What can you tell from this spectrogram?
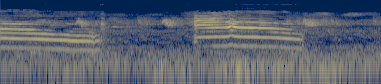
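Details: Cat on a staircase giving two clear, harmonic-rich meows: a falling mew of about one second, then after a short pause a longer meow that lifts slightly before sliding down; steady low rumble underneath.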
